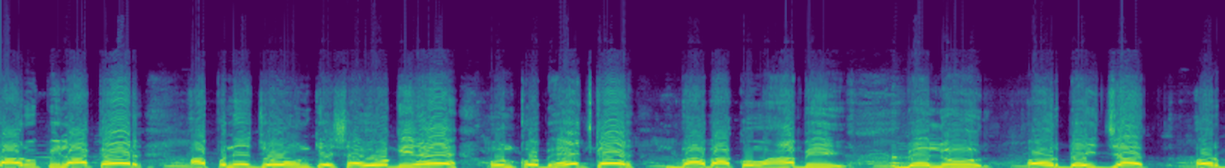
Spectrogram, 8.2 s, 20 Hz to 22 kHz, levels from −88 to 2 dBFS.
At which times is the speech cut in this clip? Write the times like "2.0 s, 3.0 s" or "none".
none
